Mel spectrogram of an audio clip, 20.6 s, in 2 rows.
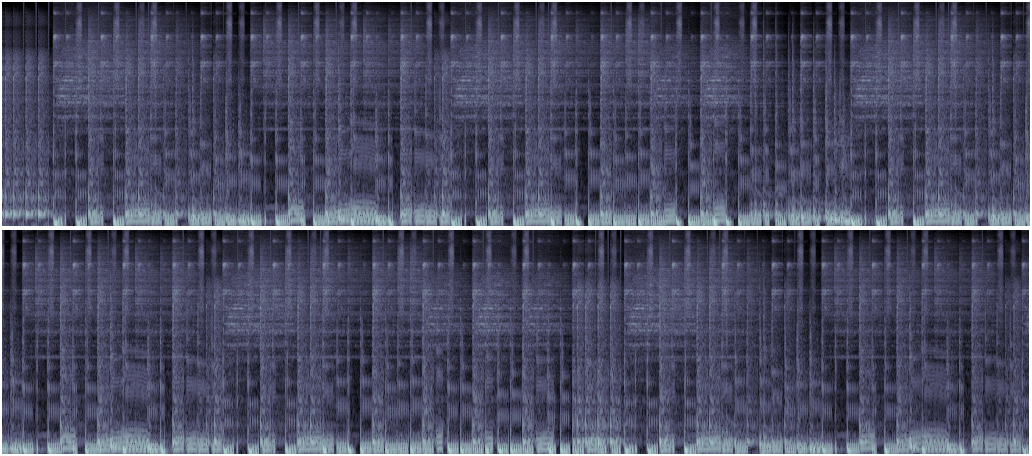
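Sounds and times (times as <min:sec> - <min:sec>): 
bass: 0:00.5 - 0:20.5.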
